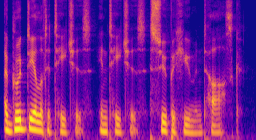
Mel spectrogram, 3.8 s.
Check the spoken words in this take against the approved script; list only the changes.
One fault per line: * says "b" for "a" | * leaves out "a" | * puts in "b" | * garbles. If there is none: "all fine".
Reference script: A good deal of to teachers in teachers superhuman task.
all fine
